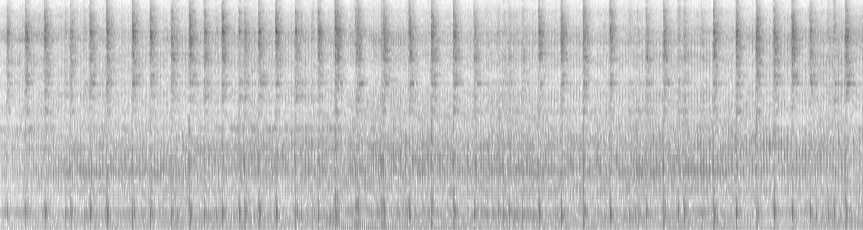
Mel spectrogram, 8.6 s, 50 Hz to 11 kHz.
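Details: Rebuilt 1995 Honda CR500R two-stroke, Miller Race Engineering modified engine with decompression release, on frozen grass; crisp even popping at steady idle, a few sharp cracks a second, no stumbling, healthy.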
